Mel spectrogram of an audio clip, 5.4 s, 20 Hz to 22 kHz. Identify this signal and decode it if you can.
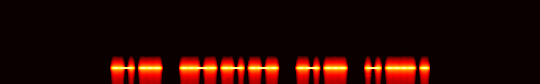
Morse code, heard as a keyed tone, about 34 wpm, 700 Hz. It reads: AS FAR AS THE
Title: Sets of 4 Words 35wpm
